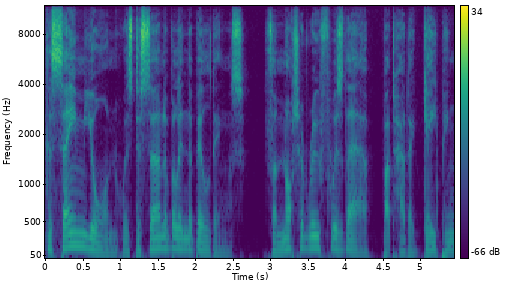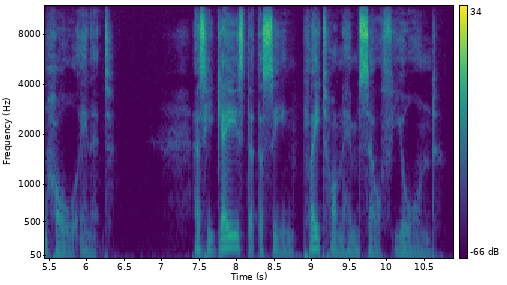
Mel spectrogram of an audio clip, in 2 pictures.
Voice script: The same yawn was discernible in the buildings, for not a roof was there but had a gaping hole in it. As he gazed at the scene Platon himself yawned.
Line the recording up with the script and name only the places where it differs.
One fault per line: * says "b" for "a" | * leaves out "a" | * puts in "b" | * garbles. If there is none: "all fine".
all fine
